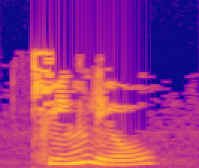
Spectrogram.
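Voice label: "停留", Mandarin Chinese; hsk; chinese flashcards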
